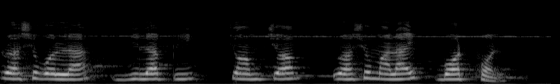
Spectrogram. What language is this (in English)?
Bangla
